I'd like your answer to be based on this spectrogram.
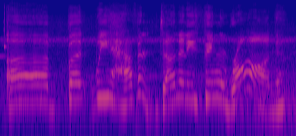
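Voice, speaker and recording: A woman's voice: very high-pitched, measured pace, noisy background. A woman playing a perky, anxious, outspoken teenage girl adventurer in a video game, talking in a casual, girlish way. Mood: worried.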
